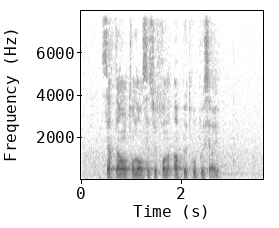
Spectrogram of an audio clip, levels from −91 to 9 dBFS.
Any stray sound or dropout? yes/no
no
